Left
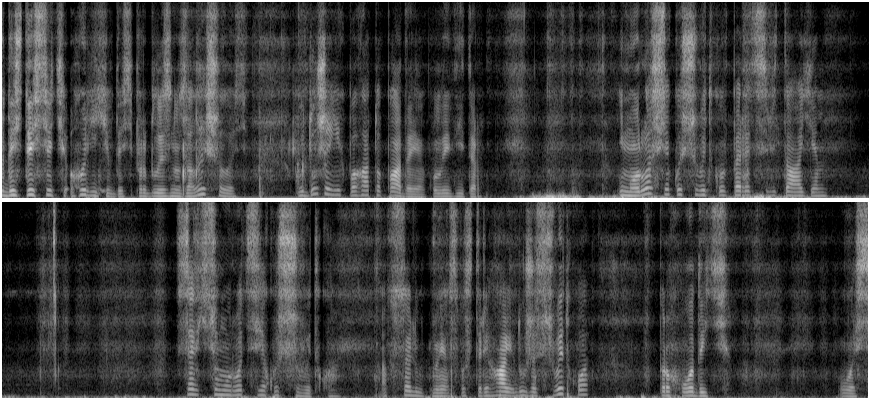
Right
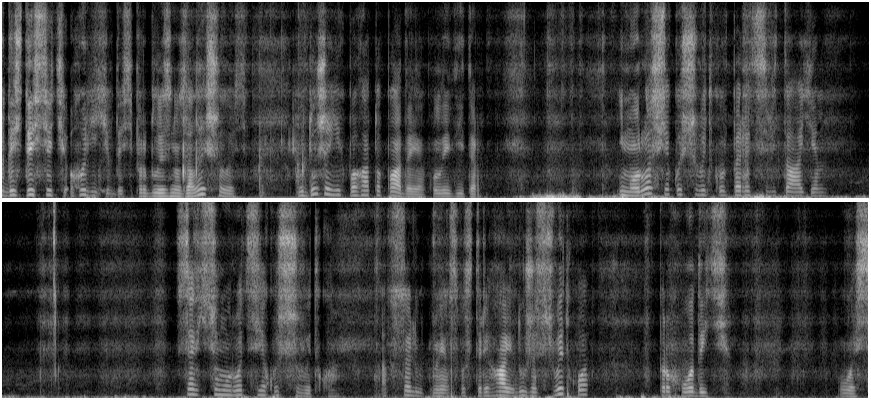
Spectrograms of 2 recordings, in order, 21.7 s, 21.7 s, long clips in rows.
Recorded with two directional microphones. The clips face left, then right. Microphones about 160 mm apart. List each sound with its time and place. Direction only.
0.0 s speech: 10° right (ahead or behind)
1.8 s speech: 45° right (ahead or behind)
3.8 s speech: 50° right (ahead or behind)
7.4 s speech: 25° right (ahead or behind)
13.0 s speech: 30° right (ahead or behind)
19.0 s speech: 10° right (ahead or behind)
21.3 s speech: 30° right (ahead or behind)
